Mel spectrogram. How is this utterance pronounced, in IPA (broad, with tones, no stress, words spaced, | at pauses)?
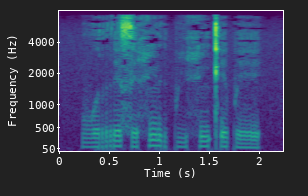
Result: βʊ˨rɪ˦ sɪ˨hĩ˦rpi˨ hĩ˦ kʼe˦pe˨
